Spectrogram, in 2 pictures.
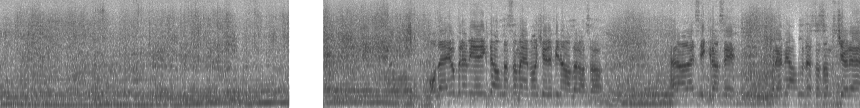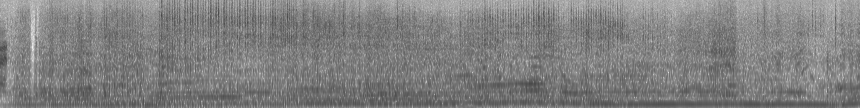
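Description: Tyres skid on loose gravel.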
